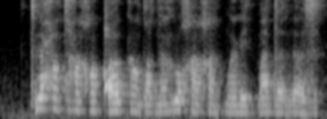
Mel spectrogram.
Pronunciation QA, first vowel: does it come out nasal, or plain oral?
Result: oral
